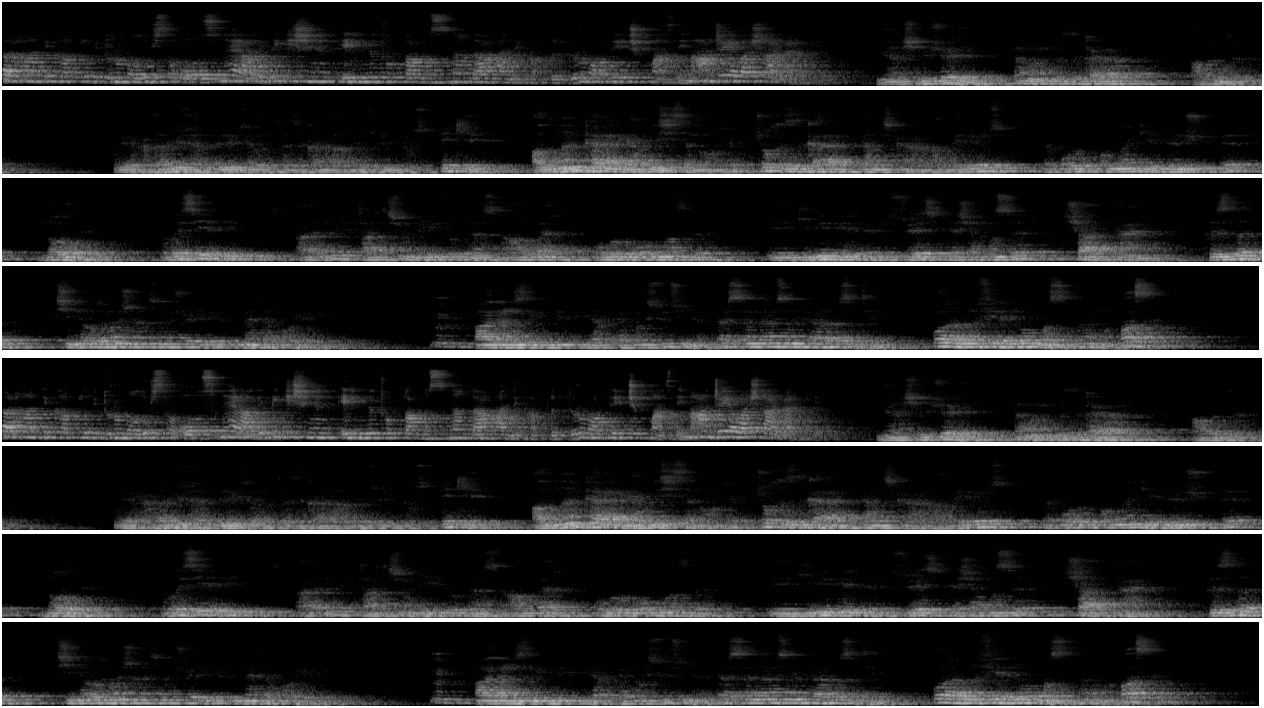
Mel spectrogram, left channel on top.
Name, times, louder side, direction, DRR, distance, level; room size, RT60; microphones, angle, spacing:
voice 1, 0.0-8.2 33.6-33.9 42.1-42.7 45.7-45.8 47.7-47.9, right 2 dB, 65° right, -1 dB, 0.7 m, -34 dB
voice 2, 8.7-9.7 10.1-11.3 11.9-12.4 13.7-17.4 17.9-22.6 23.0-25.0 25.5-26.1 26.8-27.6 28.1-30.7 31.1-32.3 32.8-35.5 35.8-36.7 37.2-37.7 38.3-41.1 42.5-46.6 47.1-49.3, left 1 dB, 80° left, -7 dB, 1.4 m, -28 dB
3.7 x 3.0 x 3.0 m, 1.5 s
head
